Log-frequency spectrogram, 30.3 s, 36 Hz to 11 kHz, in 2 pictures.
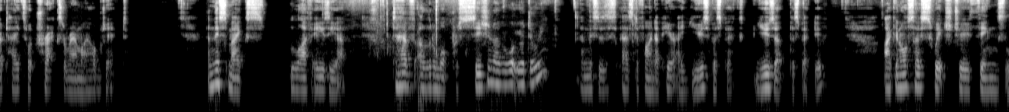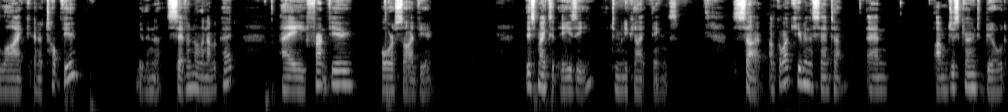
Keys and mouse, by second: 11.9-13.8 middle drag, 16.0 KP_7, 19.0 KP_1, 20.8 KP_3, 23.0 KP_3, 23.3 KP_1, 23.7 KP_7.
